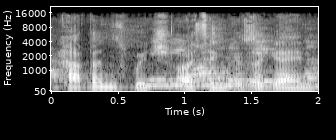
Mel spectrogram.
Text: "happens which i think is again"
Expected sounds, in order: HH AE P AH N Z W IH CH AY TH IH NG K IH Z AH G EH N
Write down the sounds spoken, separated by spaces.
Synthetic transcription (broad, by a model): HH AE P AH N Z W IH CH AY TH IH NG K IH Z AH G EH N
